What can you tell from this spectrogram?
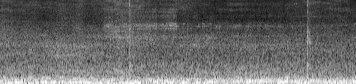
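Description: Steady low rumble of road traffic, with two sharp taps about three and a half seconds apart: the marching Evzones' hobnailed tsarouchia shoes striking the marble.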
